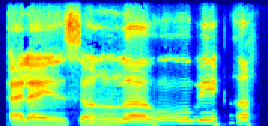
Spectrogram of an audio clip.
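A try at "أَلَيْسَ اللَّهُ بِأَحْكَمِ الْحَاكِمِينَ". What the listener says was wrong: আলাইসাল্লাহু বিআহকামিল হাকিমিন, কা ওটা কফ নয়, কামিল হাকিমিন।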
